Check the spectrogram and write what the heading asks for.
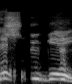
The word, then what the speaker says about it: Kintsugi: Kisugi. I wanted to make sure I said it right. Kisugi. I think that sounded good to me. Kintsugi.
